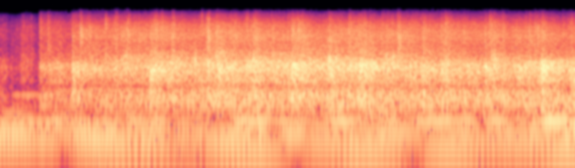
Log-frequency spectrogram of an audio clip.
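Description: A church audience applauds after a sermon with steady, sustained clapping. The applause swells slightly at the start and then holds at an even level throughout.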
